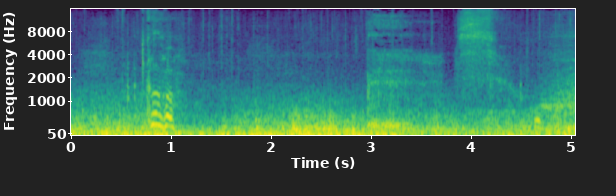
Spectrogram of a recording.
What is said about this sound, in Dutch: Oh. Oei, oei, oei. Ik kan niet tegen de bliksem.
